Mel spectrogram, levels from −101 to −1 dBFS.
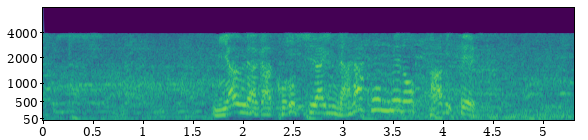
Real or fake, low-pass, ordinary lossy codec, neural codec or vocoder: fake; 7.2 kHz; AAC, 16 kbps; vocoder, 44.1 kHz, 128 mel bands, Pupu-Vocoder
